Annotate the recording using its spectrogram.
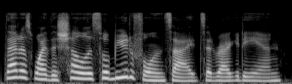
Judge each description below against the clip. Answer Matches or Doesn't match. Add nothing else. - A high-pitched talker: Matches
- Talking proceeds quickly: Matches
